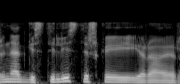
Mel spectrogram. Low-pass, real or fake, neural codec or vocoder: 7.2 kHz; real; none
